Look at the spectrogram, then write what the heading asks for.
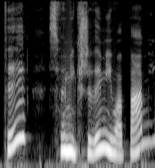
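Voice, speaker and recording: A woman's voice: mid-range voice, expressive, moderate pace, darkish tone, no room sound, studio quality, close to an everyday voice. A woman reading a storybook, voicing a proud male hare with a mocking, haughty manner. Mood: scornful.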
